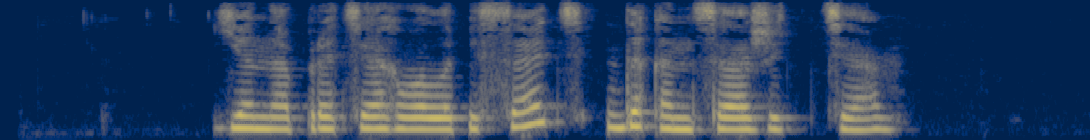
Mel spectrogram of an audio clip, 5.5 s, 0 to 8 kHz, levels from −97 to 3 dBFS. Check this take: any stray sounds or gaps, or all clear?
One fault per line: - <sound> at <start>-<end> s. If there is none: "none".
none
